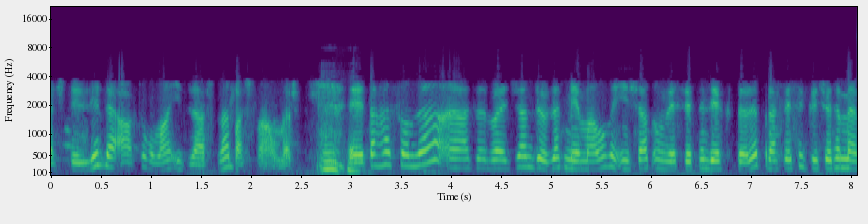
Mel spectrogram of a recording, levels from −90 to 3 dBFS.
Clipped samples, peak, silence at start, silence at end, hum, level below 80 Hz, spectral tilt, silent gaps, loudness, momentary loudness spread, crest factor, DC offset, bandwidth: under 0.1%; -8 dBFS; 0 s; 0 s; none; -62 dBFS; -8 dB/octave; none; -24 LUFS; 6 LU; 14 dB; under 0.1%; 5.6 kHz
